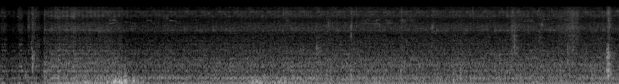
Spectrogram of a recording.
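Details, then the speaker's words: Petrol engine idling smoothly and evenly after a deliberately introduced cylinder-one misfire is removed by reconnecting the plug, every cylinder firing, during pressure transducer exhaust-pulse testing. "again now, nice and smooth. And what that gives me another very valuable way of just doing a basic health check on an engine."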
